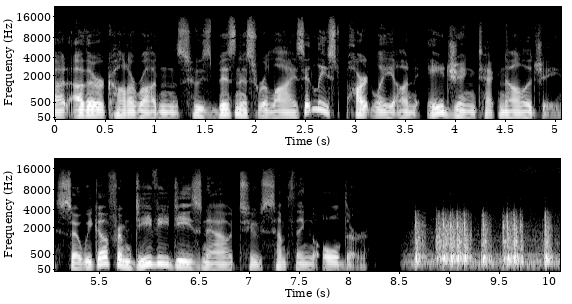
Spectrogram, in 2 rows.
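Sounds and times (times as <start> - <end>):
speech: 0.0 - 8.7
typing on an IBM Selectric electric typewriter: 8.6 - 10.1.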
